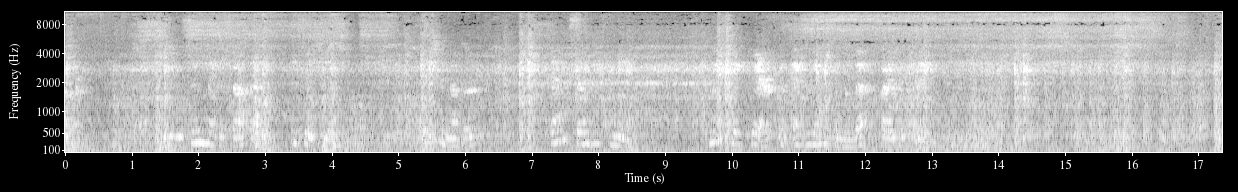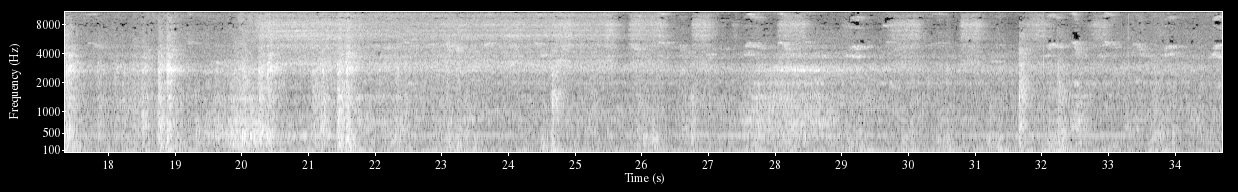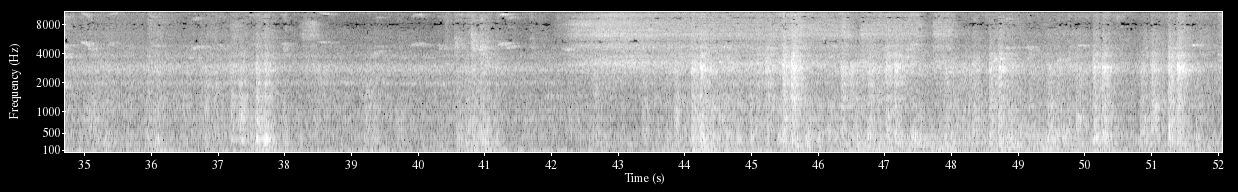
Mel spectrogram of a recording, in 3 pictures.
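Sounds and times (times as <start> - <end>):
train rumbling inside carriage: 0.0 - 52.0.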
